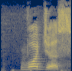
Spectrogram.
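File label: "водзӧс", Komi, female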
